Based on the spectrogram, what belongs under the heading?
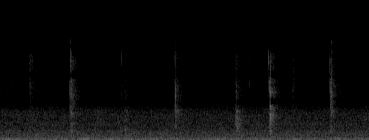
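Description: Mouth sounds of a person eating: chewing and licking food off his fingers, heard as faint irregular clicks about every half second to second, the sharpest a little past three seconds in.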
